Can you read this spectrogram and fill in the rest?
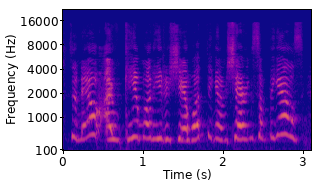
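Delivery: mother wrapping up the video, overjoyed and teary; giddy joy. Real, not acted. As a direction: sign off still bubbling with pride. Still overjoyed after the news.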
